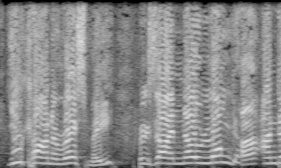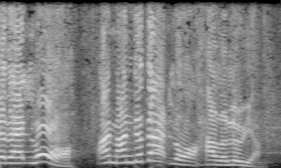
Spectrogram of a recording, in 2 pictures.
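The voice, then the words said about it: English accent. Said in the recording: “Americans like English accents. I'm sorry. They do. So I keep this.”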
